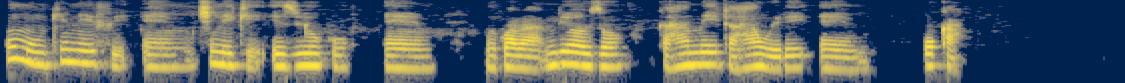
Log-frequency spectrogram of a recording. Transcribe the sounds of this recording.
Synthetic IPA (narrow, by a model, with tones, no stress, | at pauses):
ʊ˦mʊ˨ŋ̩˨kʰe˦ne˦fi˨e˨m̩˨t͡ʃi˦ne˦kʰḛ˨e˦zi˦o˦kʷu˦ | e˨m̩˨ | ŋʷi˨kʷa˨ɾa˨n̩˦dɪ˦ɔ˨zɔ˦ | ka˨ɦa˦me˦ka˨ɦa˦ŋʷe˨ɾe˦˨m̩˦ | ʊ˦ka˨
